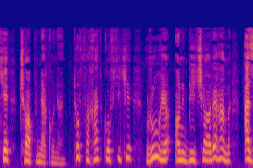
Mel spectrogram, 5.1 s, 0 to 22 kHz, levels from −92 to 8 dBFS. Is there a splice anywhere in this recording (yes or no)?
yes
